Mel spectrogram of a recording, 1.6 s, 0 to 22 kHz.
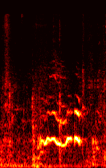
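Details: One of five 28-day-old feral puppy siblings, eating raw meat down to the bone, gives a thin, wavering whine that rises and dips for about half a second, then breaks into a short higher squeak, over soft room noise.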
